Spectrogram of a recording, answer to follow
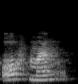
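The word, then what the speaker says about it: Hoffmann: e por lo forman se escribe empieza con la h y se pronuncia con mango el horno of man vino a hacer un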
